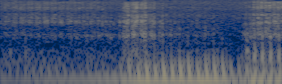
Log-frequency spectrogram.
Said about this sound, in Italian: Ora si è messa a fare le fusa.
